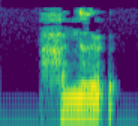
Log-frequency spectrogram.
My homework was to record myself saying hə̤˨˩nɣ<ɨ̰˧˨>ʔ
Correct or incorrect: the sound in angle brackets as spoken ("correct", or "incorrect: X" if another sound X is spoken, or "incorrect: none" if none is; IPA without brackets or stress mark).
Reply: correct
